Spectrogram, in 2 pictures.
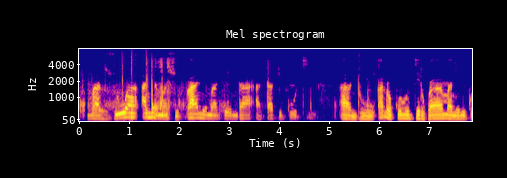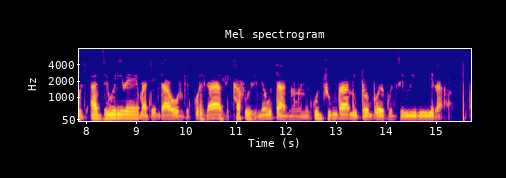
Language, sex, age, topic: Ndau, male, 18-24, health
